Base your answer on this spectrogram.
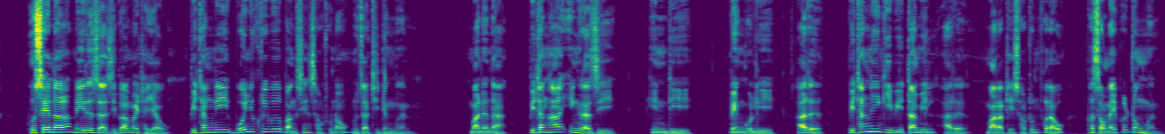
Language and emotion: Bodo, neutral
